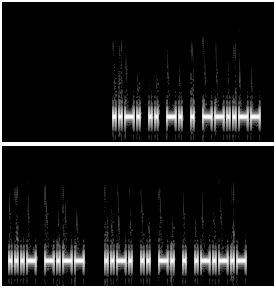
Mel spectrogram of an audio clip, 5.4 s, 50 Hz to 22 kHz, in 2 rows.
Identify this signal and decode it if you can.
Morse code, heard as a keyed tone, about 37 wpm, 700 Hz. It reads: FINE, VY FINE.
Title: Sentences from Top 500 Words and Abbreviations 40wpm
